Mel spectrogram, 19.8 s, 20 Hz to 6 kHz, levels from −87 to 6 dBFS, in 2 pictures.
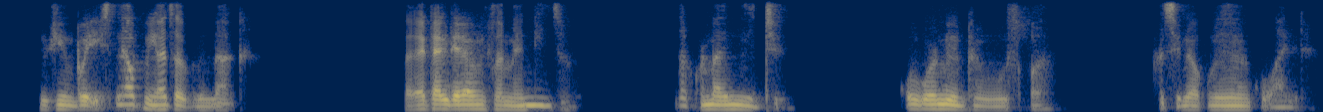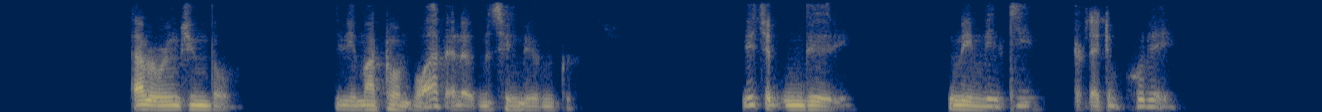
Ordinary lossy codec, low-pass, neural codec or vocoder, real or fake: Opus, 32 kbps; 5.4 kHz; codec, 16 kHz, 0.5 kbps, X-Codec, HuBERT features, trained on general audio; fake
